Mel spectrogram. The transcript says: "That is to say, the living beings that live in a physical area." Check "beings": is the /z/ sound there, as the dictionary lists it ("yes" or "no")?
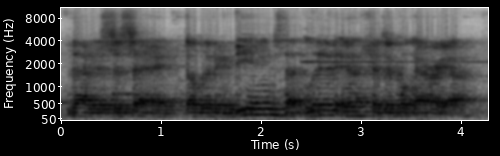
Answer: yes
